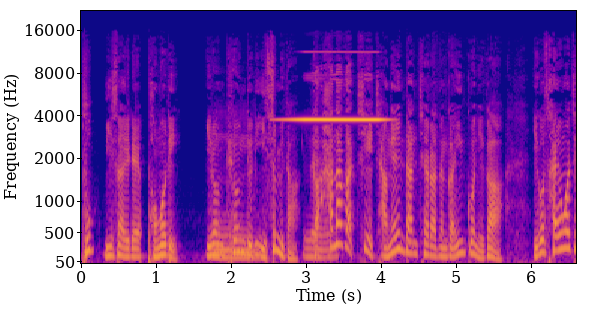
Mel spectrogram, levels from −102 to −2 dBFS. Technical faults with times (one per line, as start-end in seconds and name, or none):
2.51-4.25 loudspeaker feedback squeal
